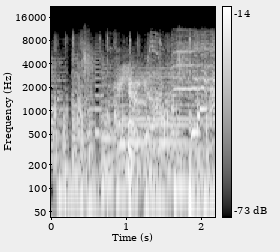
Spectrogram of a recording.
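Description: In the video game The Legend of Zelda: Ocarina of Time, a horse whinnies over hoof clip-clops, quiet and layered with game music and chatter.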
